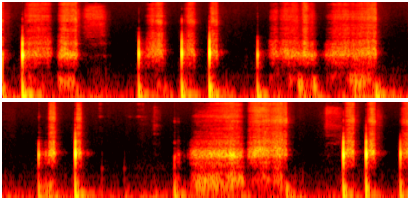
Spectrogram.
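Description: A white chalk stick held in the fingertips hatches flower petals on a dark green chalkboard. Short, repeated scratching strokes with a gritty midrange rasp and bright hiss are broken up by sharp, quick taps as the chalk strikes the board.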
